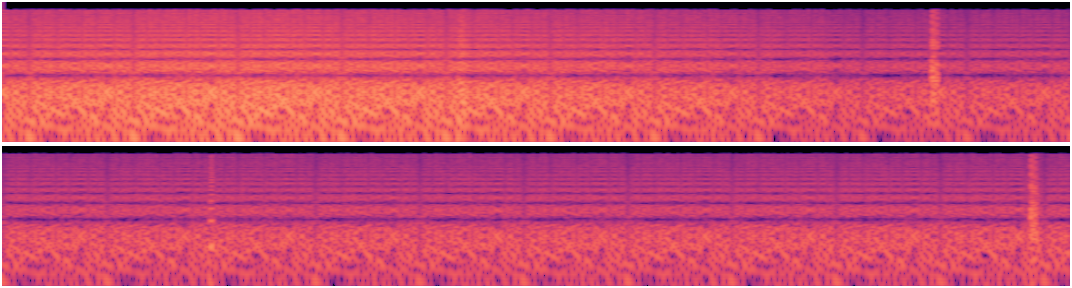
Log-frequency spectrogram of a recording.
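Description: A video game gives off a steady rushing noise that slowly grows quieter.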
